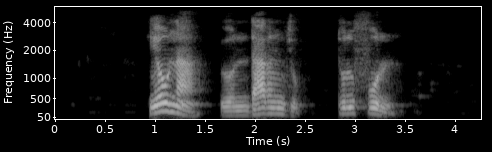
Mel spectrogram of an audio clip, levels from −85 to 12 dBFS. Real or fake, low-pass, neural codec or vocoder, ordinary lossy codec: fake; 5.4 kHz; codec, 16 kHz in and 24 kHz out, 1 kbps, XY-Tokenizer; MP3, 48 kbps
